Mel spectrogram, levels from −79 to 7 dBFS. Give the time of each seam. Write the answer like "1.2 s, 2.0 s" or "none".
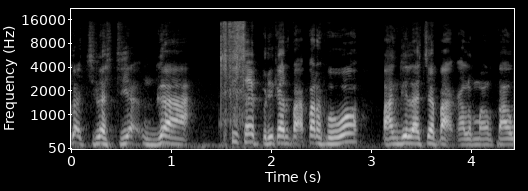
1.6 s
